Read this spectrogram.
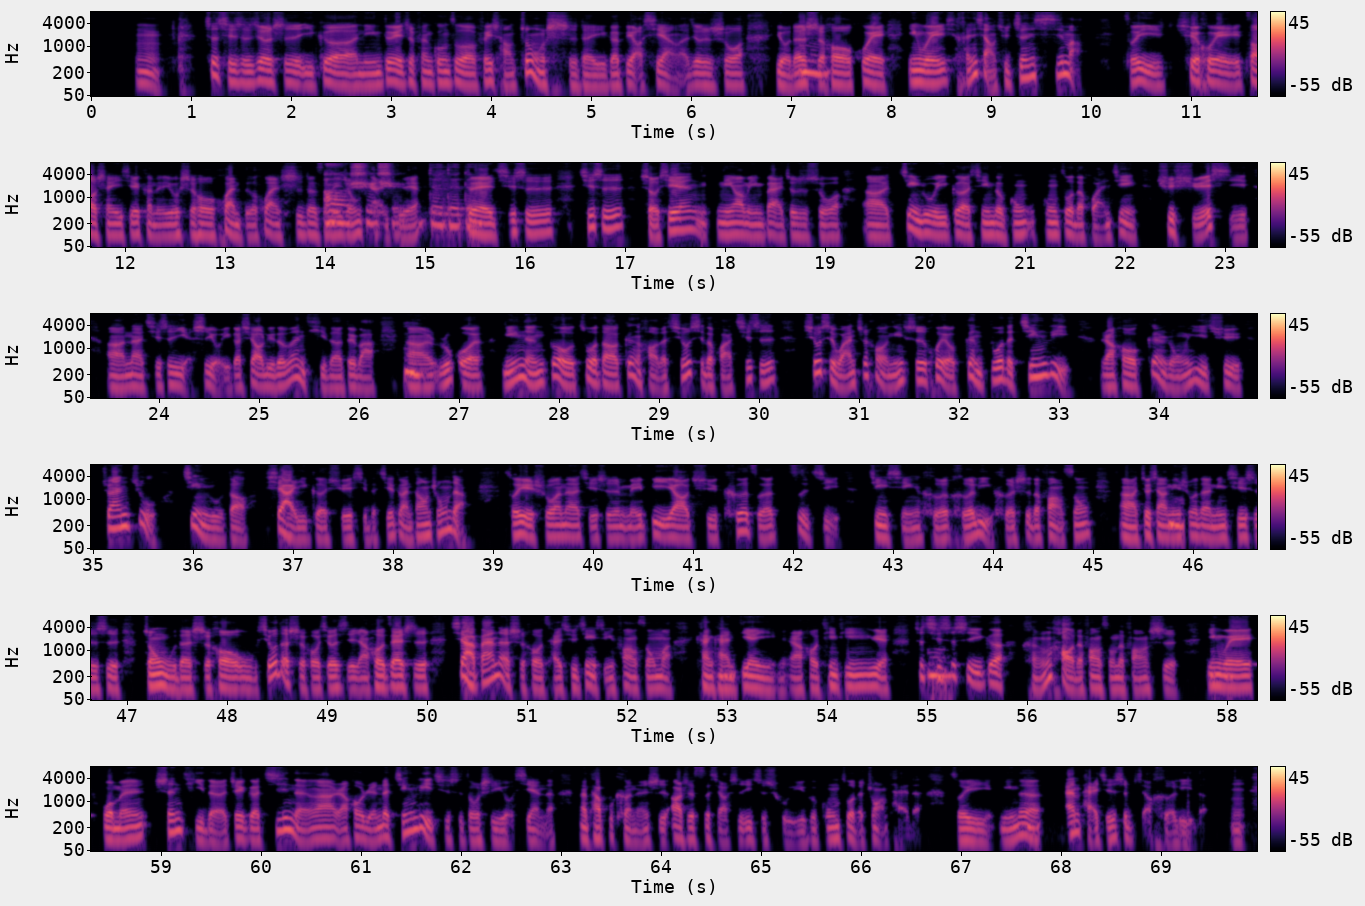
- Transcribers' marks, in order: tapping
- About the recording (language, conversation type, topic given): Chinese, advice, 放松时总感到内疚怎么办？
